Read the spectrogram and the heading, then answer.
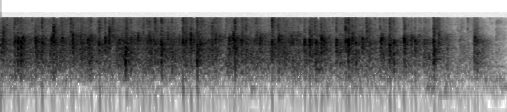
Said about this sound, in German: gebt ihm mal einen Applaus, da hat er es super gemacht.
